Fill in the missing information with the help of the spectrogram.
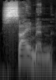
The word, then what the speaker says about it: Psimon: It's Queen Bee and Simon, spelled P-S-I-M-O-N, like psychic.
